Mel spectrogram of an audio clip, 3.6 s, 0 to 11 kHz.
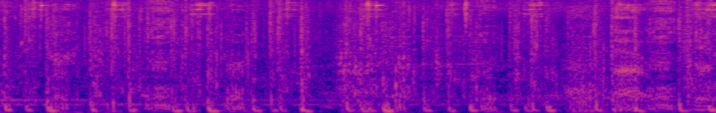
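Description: Horse hooves clip-clop in a steady, rapid rhythm throughout a Red Dead Redemption 2 gameplay scene, close and fairly loud with some background game sound and no talk.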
